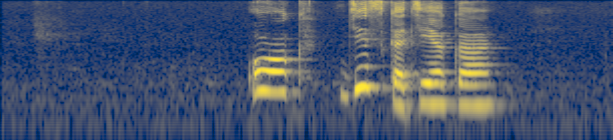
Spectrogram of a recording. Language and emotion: Russian, positive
